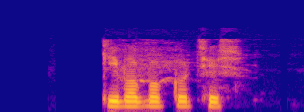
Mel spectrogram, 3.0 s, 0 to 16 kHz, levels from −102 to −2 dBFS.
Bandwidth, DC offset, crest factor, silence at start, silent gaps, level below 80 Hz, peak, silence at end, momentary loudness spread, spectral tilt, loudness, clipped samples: 5 kHz; under 0.1%; 18 dB; 1 s; none; -64 dBFS; -4 dBFS; 0.7 s; 15 LU; -10.5 dB/octave; -19 LUFS; under 0.1%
